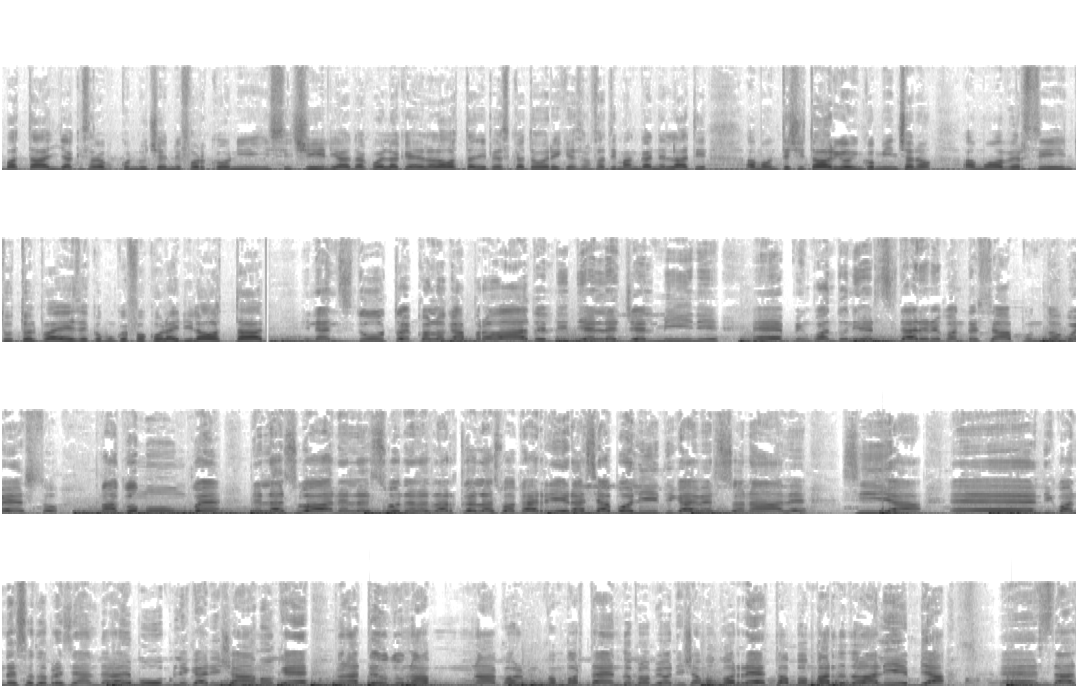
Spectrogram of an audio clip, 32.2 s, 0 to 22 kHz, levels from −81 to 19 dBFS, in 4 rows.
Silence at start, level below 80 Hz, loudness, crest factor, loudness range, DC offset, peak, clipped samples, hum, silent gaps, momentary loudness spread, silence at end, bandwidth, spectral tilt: 0 s; -30 dBFS; -16 LUFS; 16 dB; 3 LU; under 0.1%; 0 dBFS; under 0.1%; none; none; 9 LU; 0 s; 13.5 kHz; -6 dB/octave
